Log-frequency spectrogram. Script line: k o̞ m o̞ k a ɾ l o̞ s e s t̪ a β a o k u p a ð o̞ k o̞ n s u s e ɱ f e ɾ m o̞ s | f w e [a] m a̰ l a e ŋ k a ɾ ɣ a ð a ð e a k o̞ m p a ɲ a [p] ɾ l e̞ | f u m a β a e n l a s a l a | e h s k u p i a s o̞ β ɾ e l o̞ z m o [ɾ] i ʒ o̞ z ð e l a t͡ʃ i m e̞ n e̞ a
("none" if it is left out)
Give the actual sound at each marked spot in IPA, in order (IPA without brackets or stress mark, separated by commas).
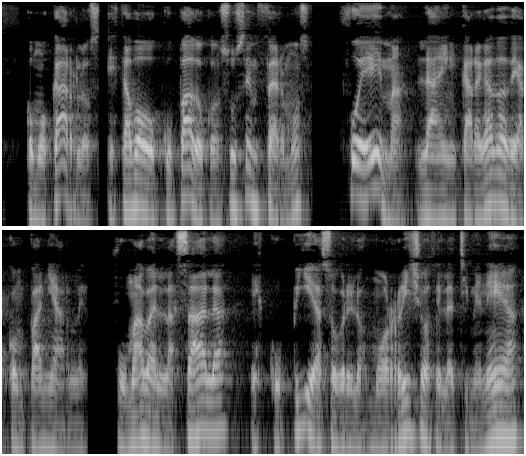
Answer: e, none, r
